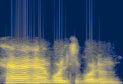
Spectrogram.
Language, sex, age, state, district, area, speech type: Bengali, male, 18-30, West Bengal, North 24 Parganas, urban, conversation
